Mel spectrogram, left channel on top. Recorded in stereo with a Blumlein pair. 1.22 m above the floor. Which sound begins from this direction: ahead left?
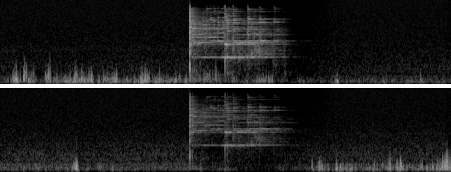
Dishes clattering, at 1.9 s.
